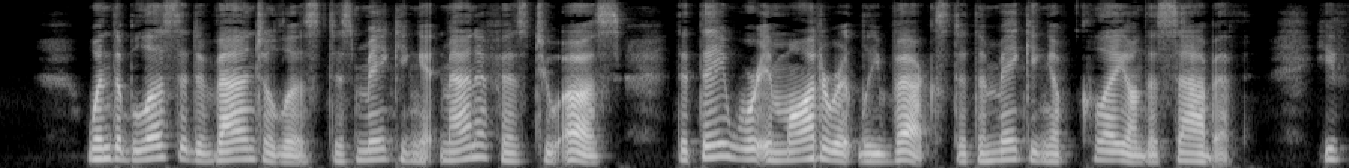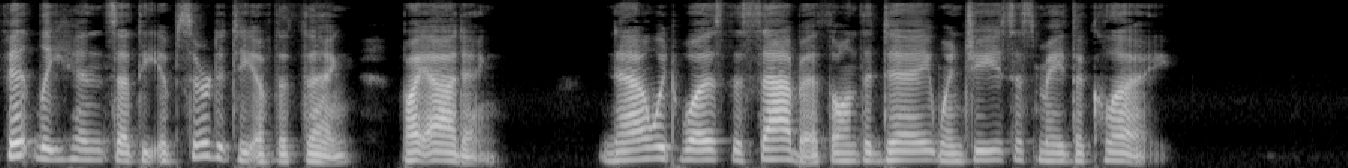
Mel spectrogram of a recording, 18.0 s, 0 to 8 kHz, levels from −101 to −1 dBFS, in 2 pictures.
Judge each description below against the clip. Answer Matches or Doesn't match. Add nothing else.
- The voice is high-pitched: Doesn't match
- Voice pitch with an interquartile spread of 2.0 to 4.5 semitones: Matches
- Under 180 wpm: Matches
